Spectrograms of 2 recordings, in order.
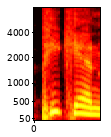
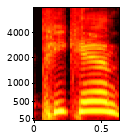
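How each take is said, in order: First: It is said the Southern way. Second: It is said the non-Southern way. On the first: The person saying it is from the South. The speaker calls it right. "down here we say pecan" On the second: The person saying it is not really from the South. The speaker calls it wrong. "If they say pecan, they're not from the South"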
